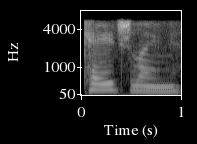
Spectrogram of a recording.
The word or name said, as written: cageling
